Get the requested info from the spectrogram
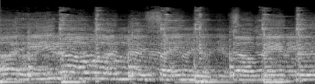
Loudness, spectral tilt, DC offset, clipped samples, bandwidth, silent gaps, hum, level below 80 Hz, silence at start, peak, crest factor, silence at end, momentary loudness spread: -11 LUFS; -4 dB/octave; under 0.1%; under 0.1%; 16 kHz; none; none; -42 dBFS; 0 s; 0 dBFS; 12 dB; 0 s; 3 LU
